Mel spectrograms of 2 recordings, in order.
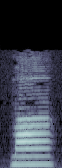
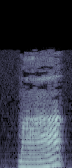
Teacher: the high tone stays level while the rising tone climbs sharply starting slightly below the high tone and reaching the top of the range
